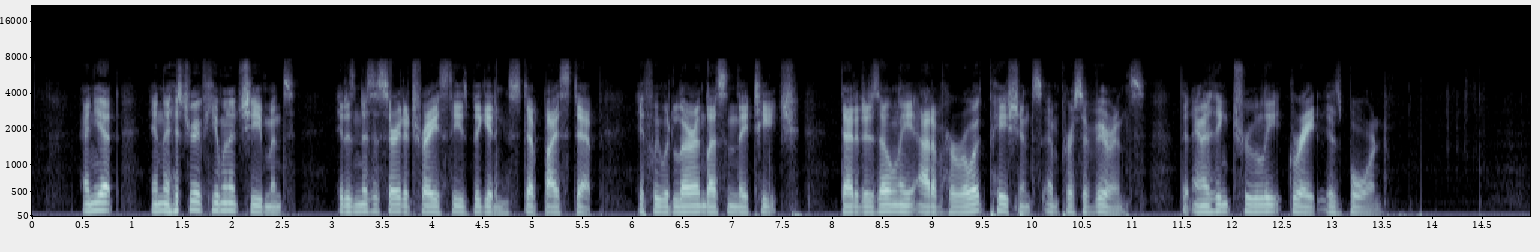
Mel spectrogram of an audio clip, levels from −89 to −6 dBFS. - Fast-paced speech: No, average, 170 wpm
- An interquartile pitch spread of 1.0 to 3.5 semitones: Yes, narrow, 2.6 semitones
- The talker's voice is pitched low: Yes, low, 120 Hz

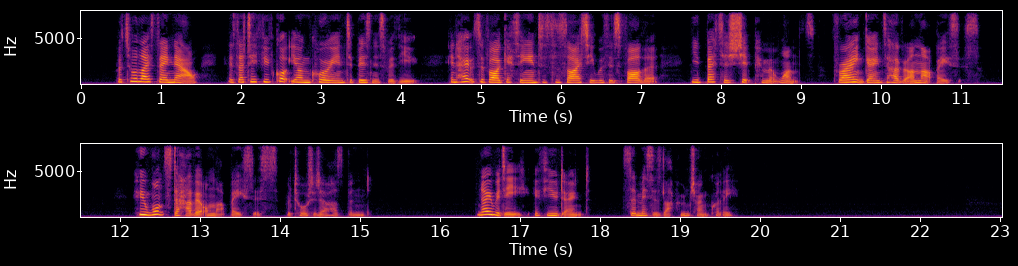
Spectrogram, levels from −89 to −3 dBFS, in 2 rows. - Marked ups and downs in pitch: No, average, 4.1 semitones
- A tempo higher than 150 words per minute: Yes, average, 160 wpm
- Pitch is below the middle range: No, high, 230 Hz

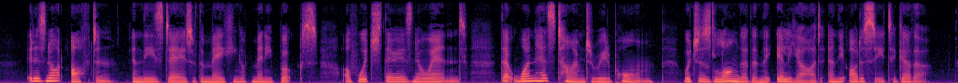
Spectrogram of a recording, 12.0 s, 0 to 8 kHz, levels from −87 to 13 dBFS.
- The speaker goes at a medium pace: Yes, average, 185 wpm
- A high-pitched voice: No, medium, 170 Hz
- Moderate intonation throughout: Yes, average, 4.2 semitones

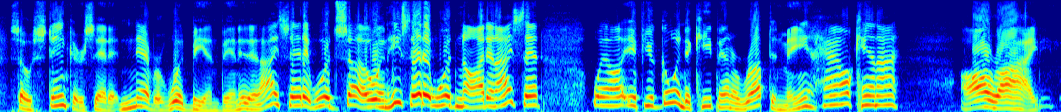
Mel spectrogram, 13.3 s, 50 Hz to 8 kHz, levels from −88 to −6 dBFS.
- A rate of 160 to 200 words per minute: Yes, average, 165 wpm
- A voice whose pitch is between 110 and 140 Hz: No, high, 205 Hz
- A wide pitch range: Yes, wide, 7.7 semitones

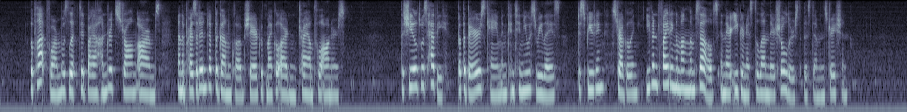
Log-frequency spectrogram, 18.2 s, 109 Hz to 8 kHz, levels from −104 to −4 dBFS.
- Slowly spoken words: No, average, 160 wpm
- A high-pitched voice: Yes, high, 230 Hz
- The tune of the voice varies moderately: Yes, average, 3.4 semitones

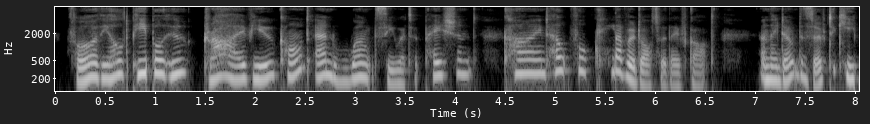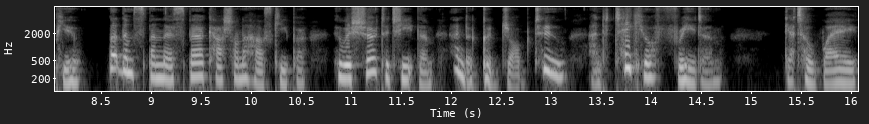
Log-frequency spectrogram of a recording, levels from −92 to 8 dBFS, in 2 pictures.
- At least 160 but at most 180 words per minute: No, average, 200 wpm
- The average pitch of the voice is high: Yes, high, 210 Hz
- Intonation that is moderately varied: No, wide, 6.2 semitones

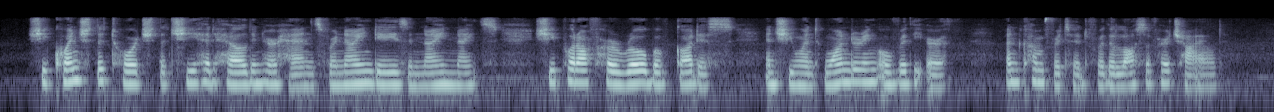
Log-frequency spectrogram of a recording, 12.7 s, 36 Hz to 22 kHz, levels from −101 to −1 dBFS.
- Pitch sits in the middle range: Yes, medium, 180 Hz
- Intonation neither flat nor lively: No, narrow, 2.3 semitones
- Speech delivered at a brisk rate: No, average, 180 wpm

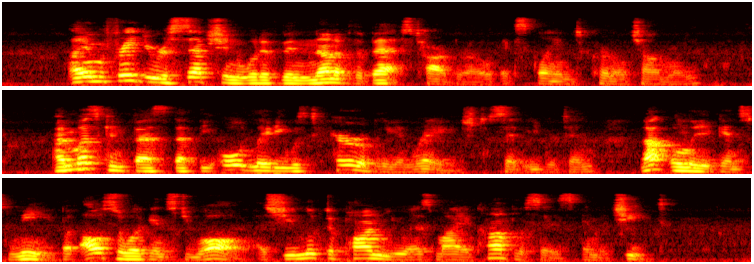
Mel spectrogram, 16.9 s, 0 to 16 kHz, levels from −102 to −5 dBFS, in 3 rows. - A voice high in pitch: No, medium, 140 Hz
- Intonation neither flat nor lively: No, wide, 7.1 semitones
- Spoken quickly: No, average, 170 wpm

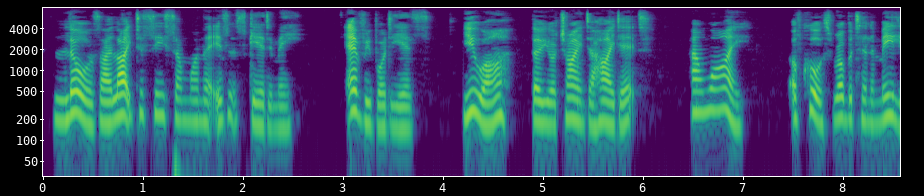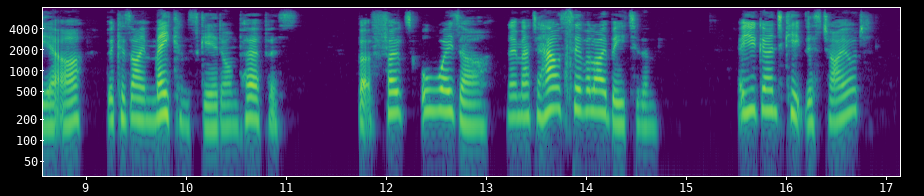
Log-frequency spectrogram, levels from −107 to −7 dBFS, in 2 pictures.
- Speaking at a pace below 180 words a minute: No, average, 195 wpm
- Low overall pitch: No, high, 195 Hz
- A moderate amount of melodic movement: No, wide, 5.7 semitones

